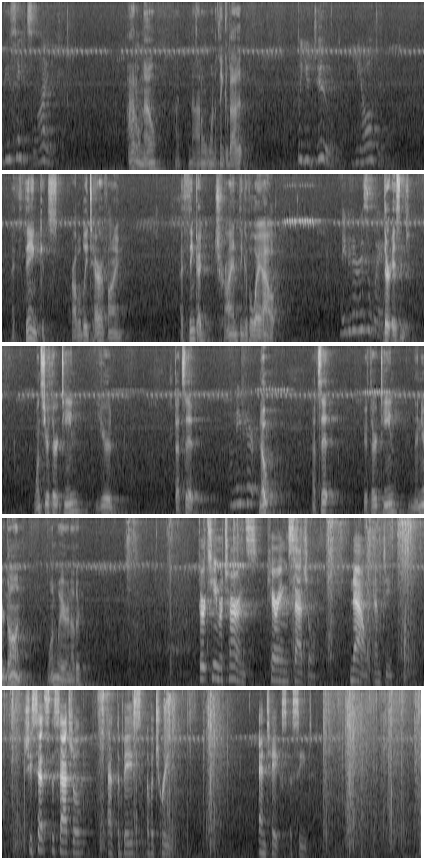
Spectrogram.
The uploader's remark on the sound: It was recorded in front of a live audience. By Thespian Troupe 4592 of Madison High School in Middletown, Ohio.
